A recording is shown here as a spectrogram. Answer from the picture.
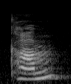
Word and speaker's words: come: Come over. Let's link those together. We have an M at the end of the word come. The E after the M is silent.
